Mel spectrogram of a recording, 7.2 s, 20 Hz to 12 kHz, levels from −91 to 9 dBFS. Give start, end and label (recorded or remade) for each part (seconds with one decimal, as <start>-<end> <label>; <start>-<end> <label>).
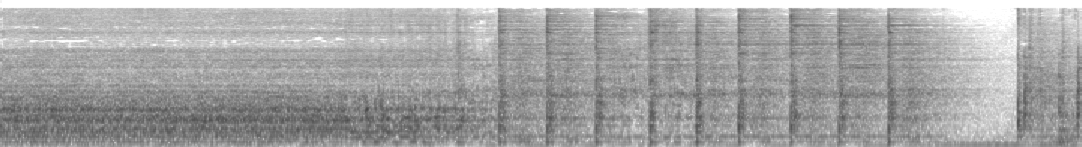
0.0-2.3 recorded; 2.3-3.3 remade; 3.3-4.1 recorded; 4.1-4.7 remade; 4.7-7.2 recorded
